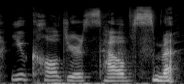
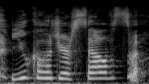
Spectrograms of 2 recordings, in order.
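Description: First: Said in the usual way. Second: High, laughing take on mum's retort; mocking mother. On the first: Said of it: "repeats the quote". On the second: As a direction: squeak mum's comeback, amused. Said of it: "she was like".

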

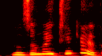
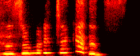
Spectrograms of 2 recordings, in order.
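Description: First: Higher, pressing claim; insistent. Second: Much higher and louder, final demand; loud insistence. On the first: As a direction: stand your ground, pitch up. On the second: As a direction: hammer it home, almost shouting. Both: Retold or imitated. Insisting to ticket agent.

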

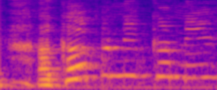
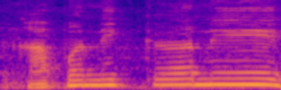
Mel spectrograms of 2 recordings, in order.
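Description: First: Very high-pitched needling question; squeaky-high mocking prying; mocking intonation. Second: Slow, softly raised question; pleasant asking. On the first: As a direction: imitate a nosy aunt, pitched way up. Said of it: "itu dari intonasinya udah". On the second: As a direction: ask it gently, drawn out. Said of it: "Masih kayak gitu masih enak ya". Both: Shown as a demonstration.

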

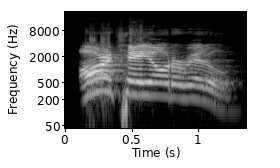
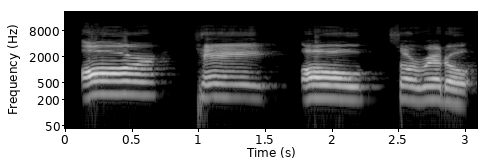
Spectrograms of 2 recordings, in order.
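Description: First: Loud, high call of "R K O to Riddle."; excited call. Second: Slow, stretched-out "R K O to Riddle." like a ring announcer; drawn-out announcer call. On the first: Fan recapping the match, loud excited call. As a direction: hype up the "R K O to Riddle." like a commentator. Calling the finishing move. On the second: Fan repeating the finisher call, slow announcer style. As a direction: stretch every word of "R K O to Riddle." for drama. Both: Real, not acted.

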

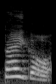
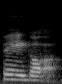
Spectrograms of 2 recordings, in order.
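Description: First: Higher, louder Southern "bagel"; Southern accent. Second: Said in the usual way. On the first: Retold or imitated. The Southern woman says her word first, imitated Southern accent. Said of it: "so she would be like". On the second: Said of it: "and he'd be like".

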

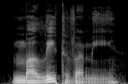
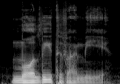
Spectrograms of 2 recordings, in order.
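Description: First: Molitvami with the unstressed O reduced to uh, "məlitvəmi"; Russian reduced molitvami. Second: Molitvami with every vowel full, a clear O in "mo"; southern unreduced molitvami. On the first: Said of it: "the word sounds like molitvami". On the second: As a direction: say molitvami keeping the O round and unreduced. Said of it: "so it will be pronounced". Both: Shown as a demonstration.

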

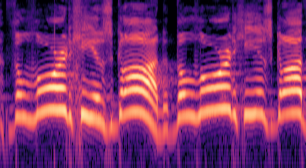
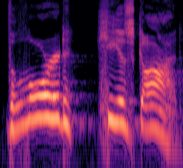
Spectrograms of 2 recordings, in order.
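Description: First: Raised, forceful cry of the crowd; proclaiming. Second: Said in the usual way. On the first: Retold or imitated. Preacher voicing the awed people on their knees, loud proclamation. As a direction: proclaim it high and loud, line by line.

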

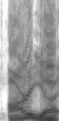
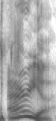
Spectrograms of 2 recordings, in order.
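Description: First: "Arya" with broad British AR; British-style Arya. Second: "Arya" opening like AIR; western-accented AIR-ee-a for "Arya"; own-accent Arya. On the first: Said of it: "look like a douchebag trying to be British". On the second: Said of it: "when in my accent". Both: Shown as a demonstration.

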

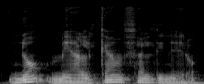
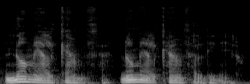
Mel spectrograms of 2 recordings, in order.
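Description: First: Said in the usual way. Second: Quick street phrasing. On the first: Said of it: "muchas veces en la calle vas a escuchar". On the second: Shown as a demonstration. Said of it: "en la calle vas a escuchar".

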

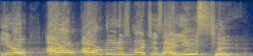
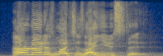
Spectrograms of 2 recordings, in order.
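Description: First: Excuse-making sinner. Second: Said in the usual way. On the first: Retold or imitated. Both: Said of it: "We're like".

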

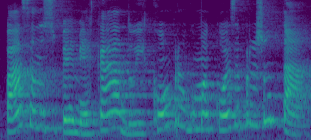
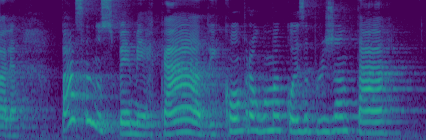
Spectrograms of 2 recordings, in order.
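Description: First: Higher, louder command; bossy order. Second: Gentle, worried request; tender, concerned tone; caring concern. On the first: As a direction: bark it as an order to the husband. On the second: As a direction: ask it out of care for him. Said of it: "É a entonação de preocupação, de zelo". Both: Shown as a demonstration.

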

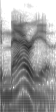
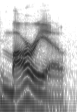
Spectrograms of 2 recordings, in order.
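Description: First: "Mario" with the flat A of marry; Southern New York pronunciation. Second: "Mario" with an open AH in the first syllable; other person's pronunciation. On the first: Shown as a demonstration. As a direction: say "Mario" as MARE-ee-oh. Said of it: "where we say Mario". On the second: Retold or imitated. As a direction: say "Mario" as MAH-ree-oh. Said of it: "it's that you said Mario".

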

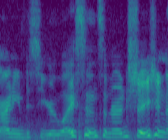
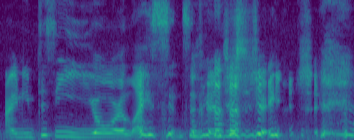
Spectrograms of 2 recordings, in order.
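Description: First: Brisk police officer demand; stern traffic cop asking for papers. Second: Slower, higher, laughing through the line; mock cop line cracking up; laughing reversal. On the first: Retold or imitated. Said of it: "a cop pulls someone over and it's like". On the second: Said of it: "they pull out an Uno reverse card and they're like".

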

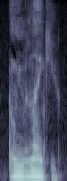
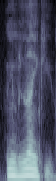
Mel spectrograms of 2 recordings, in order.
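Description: First: Whispered. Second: Louder, said out. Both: Acted. Repeated line, whispered then loud.

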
